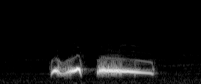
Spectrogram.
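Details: Single phrase from a spotted dove used as a training lure, thổ voice style: a wavering rising two-pulse note, a short gap, then one long even coo easing down in pitch.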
